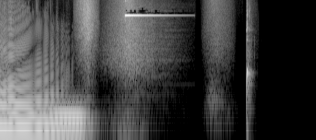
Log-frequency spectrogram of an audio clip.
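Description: Animated-logo sting sound effects: a loud deep boom with a falling sweep lasting about two seconds, then a whoosh and a bright ding with a high ring, and a sharp click near the end.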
